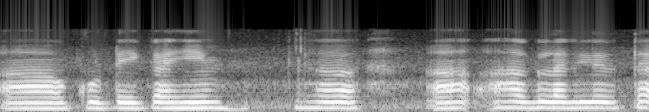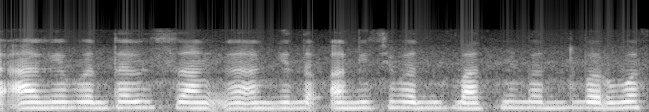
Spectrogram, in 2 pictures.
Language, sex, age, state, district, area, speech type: Marathi, female, 30-45, Maharashtra, Yavatmal, rural, spontaneous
